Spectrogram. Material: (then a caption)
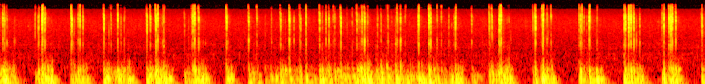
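Rhinestones. A microphone fully covered in rhinestones is tapped with fingertips whose nails are also covered in rhinestones. Irregular bursts of crisp, clicky taps carry bright, sharp edges over a dense, low, thumpy body, and each tap dies away quickly.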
